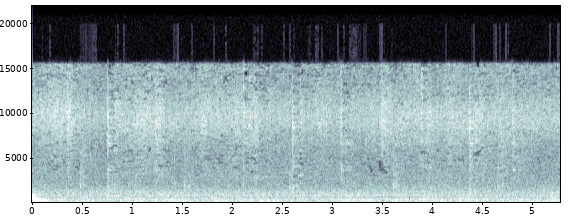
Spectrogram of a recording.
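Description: Fried Gobindobhog rice is stirred into an onion and ginger masala in a pan, giving a steady close sizzle with soft scraping of the spoon throughout and no talking.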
